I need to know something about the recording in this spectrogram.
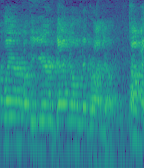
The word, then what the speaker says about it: Negreanu: Presenting the next award is last year's Card Player of the Year, Daniel Negreanu. Oh, am I saying that right, Negreanu? Negreanu, how do you say it? Negreanu.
